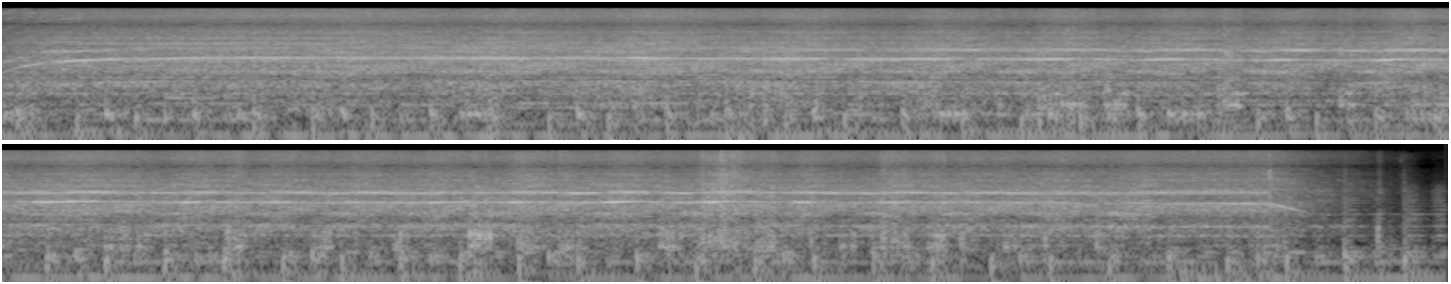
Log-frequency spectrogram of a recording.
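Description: Electric hand mixer starting up and running with a steady motor whine as its beaters work flour into thick banana cake batter in a stainless steel bowl. It is switched off about a second before the end.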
